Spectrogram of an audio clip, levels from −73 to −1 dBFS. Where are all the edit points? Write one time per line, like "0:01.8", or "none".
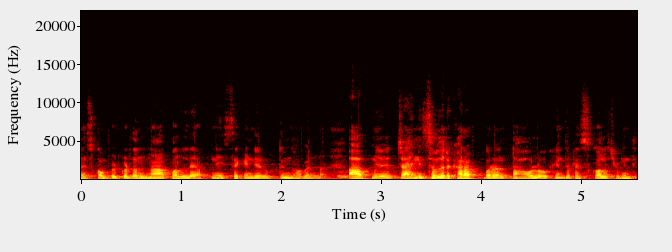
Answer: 0:02.5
